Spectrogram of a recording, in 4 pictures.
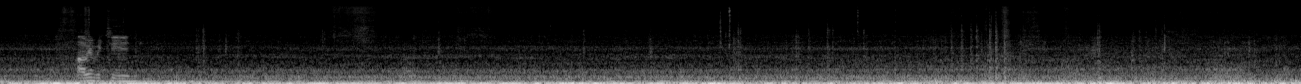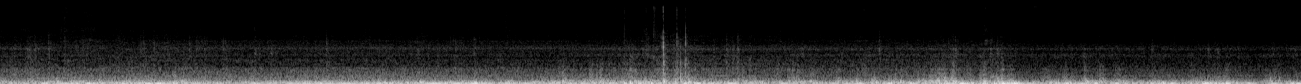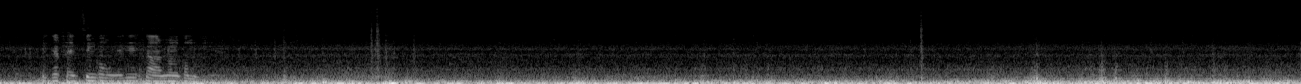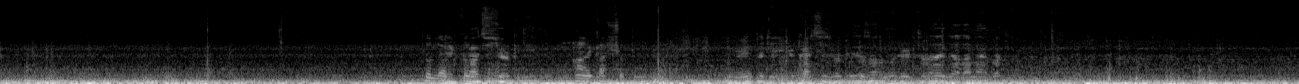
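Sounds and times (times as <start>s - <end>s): car engine and road rumble: 0.0s - 52.0s.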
